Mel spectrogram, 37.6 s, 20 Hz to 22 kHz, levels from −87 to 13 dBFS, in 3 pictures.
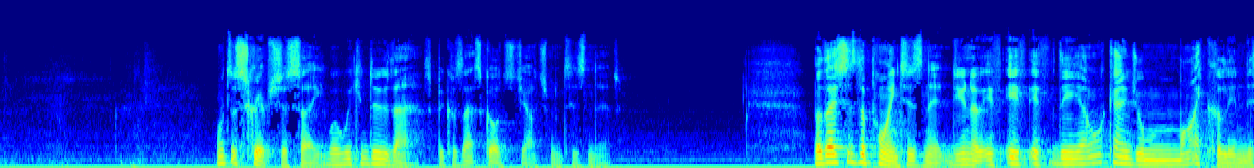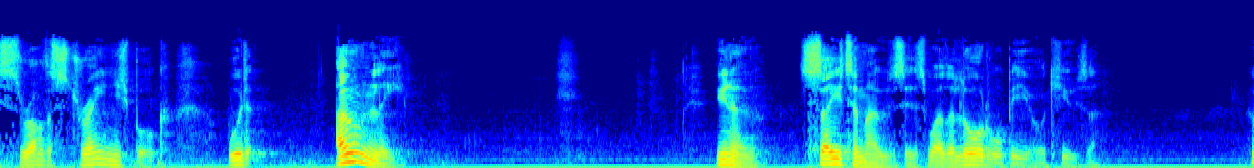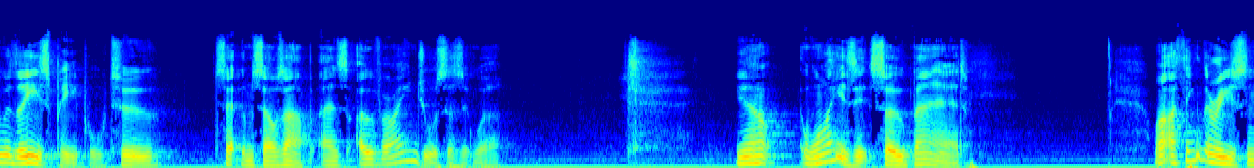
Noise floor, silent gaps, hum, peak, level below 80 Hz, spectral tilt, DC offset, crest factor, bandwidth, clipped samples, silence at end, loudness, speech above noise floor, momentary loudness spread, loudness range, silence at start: -49 dBFS; none; none; -2 dBFS; -44 dBFS; -5.5 dB/octave; under 0.1%; 24 dB; 10 kHz; under 0.1%; 0 s; -26 LUFS; 24 dB; 25 LU; 9 LU; 0 s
